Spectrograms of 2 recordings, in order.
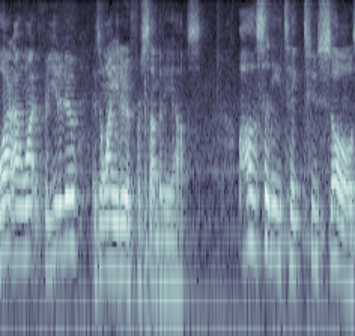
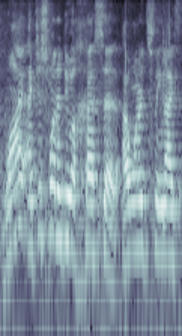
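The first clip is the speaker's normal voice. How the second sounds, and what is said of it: Put-on Israeli accent. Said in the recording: “I'm trying to put on my Israeli accent.”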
